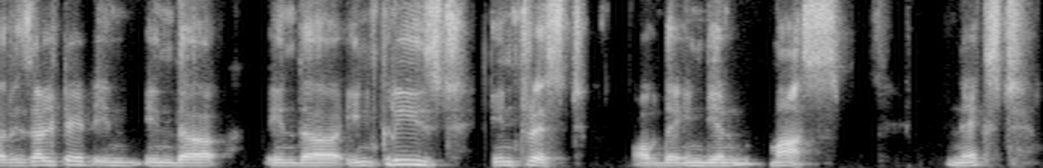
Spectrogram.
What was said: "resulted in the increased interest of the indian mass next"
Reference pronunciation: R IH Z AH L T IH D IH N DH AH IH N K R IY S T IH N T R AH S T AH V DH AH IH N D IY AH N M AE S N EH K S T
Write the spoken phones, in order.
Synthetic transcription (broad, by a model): R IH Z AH L T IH D IH N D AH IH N K R IY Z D IH N T R AH S T AH V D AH IH N D IY AH N M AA S N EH K S T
